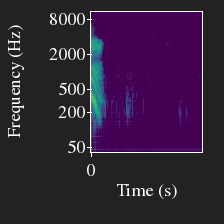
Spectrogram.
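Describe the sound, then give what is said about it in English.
A single loud, abrupt sneeze bursts out at the start, a quick sharp blast that cuts off almost at once, leaving only faint low murmurs and quiet afterward. “Bless you.”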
